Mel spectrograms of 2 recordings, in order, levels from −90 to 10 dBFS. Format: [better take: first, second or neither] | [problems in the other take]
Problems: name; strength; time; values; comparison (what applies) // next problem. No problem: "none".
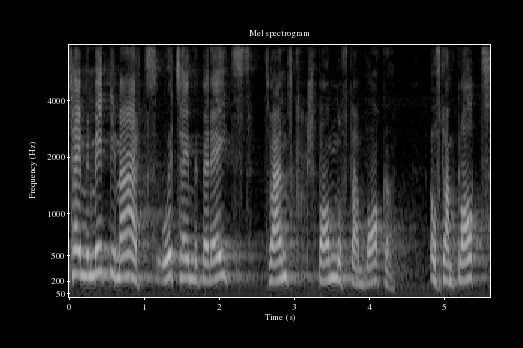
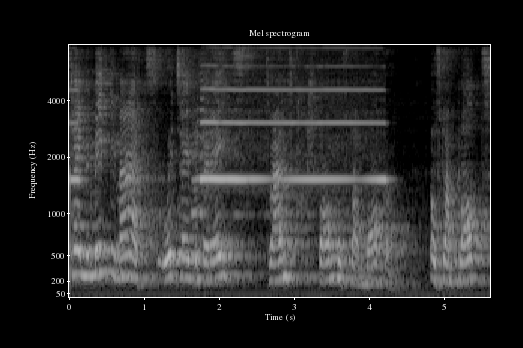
first | background sound (Wind instrument, woodwind instrument); 2 dB below the speech // room echo; dies away in 0.9 s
